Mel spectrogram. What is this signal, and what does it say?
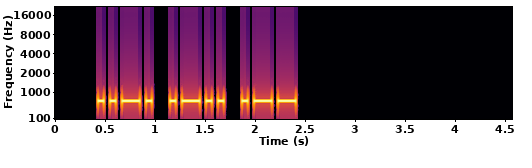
Morse code, heard as a keyed tone, about 20 wpm, 700 Hz. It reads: FLW
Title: USA Call Sign Postfixes - 3 Letters 20wpm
